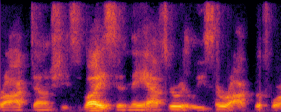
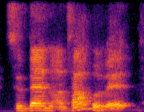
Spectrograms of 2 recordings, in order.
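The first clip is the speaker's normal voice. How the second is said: ordinary talk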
